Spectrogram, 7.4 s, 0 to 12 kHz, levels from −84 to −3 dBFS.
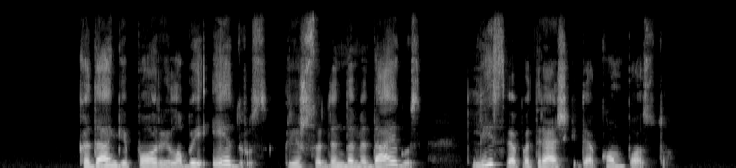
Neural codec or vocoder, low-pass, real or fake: none; 10.8 kHz; real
